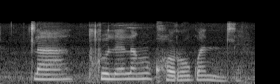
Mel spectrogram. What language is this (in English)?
Tswana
